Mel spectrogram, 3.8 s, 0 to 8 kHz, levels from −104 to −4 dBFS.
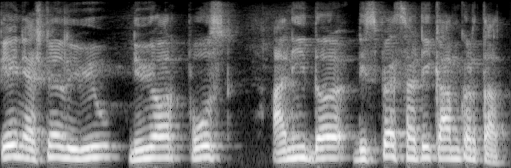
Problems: none marked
